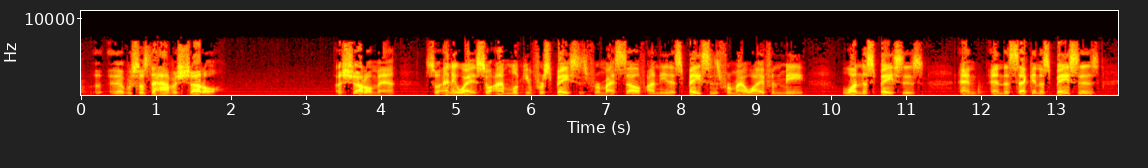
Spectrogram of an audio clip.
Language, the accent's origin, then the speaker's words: English; Serbia; English is a second language; Listen, buddy. I am from Serbia. I'm Serbian-Croatian, okay? I know I have this language thing, but I'm trying my hardest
